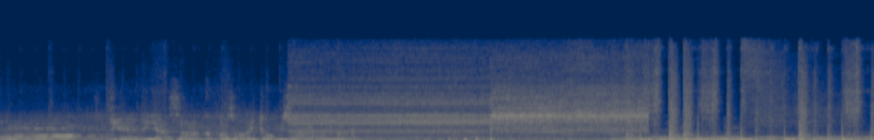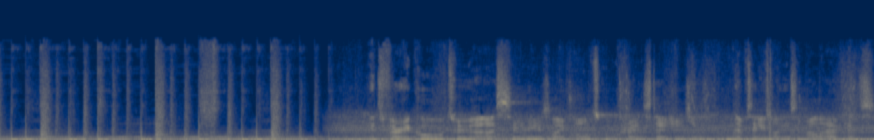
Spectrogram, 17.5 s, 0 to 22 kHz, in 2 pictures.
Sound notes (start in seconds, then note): 0.2 train announcement in Hungarian; 2.8 buzzing sound when door opens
